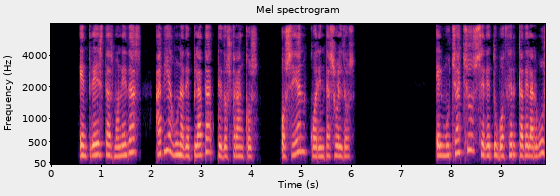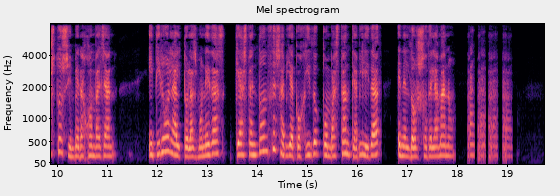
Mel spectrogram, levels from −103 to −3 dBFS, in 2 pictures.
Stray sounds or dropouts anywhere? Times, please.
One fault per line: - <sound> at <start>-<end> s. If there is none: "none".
- laugh at 18.2-19.1 s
